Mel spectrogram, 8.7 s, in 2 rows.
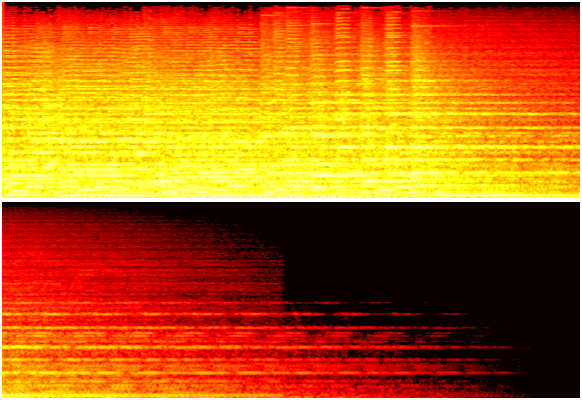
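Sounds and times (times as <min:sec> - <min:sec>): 
startup music: 0:01.0 - 0:06.4.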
